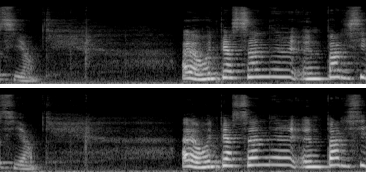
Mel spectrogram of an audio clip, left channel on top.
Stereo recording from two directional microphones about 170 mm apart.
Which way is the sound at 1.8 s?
35° right (ahead or behind).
